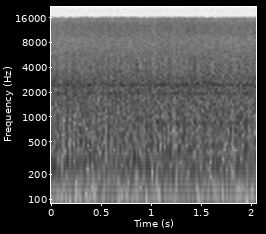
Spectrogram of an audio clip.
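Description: A steady rushing noise like static, with a faint high steady tone running through it.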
